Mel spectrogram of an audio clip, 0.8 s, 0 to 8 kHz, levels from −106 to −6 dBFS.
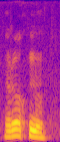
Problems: none marked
